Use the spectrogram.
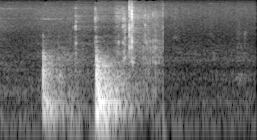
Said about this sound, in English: Damn it, I'm wearing the shitty headphones again that are creaking around. I didn't mean to do that. Let me swap these.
